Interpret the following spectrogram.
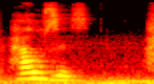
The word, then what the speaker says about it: houses: سؤال جواب ازتون میکنم تلفظ این کلمه در حالت سینگولر حواسمون باشه که هاوس هستش هستش هستش اما در حالت پلورال هازز زز الان تیم گزارشگر با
